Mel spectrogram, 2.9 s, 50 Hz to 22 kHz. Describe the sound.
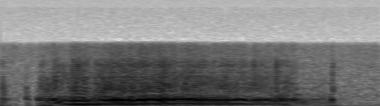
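A person imitates the snore of Cricket, a pit bull asleep at someone's feet in row 4 or 5 from the screen during a quiet movie scene, with one drawn-out, rumbling, nasal breath lasting about two seconds. It is steady, and it fades with a short snort at the end.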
